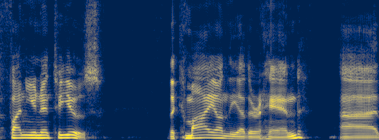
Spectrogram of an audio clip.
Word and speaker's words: Khmer: Vivi spawning in the east as the red Khmer or as it's actually pronounced Kamai let's take a look at the civilizations while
